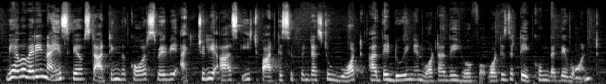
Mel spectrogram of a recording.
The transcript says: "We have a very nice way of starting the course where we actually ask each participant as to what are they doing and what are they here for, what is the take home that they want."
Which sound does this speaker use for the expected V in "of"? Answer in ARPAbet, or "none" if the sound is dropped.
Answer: V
